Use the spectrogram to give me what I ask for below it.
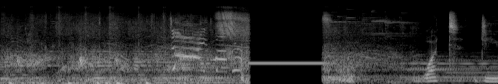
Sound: beep

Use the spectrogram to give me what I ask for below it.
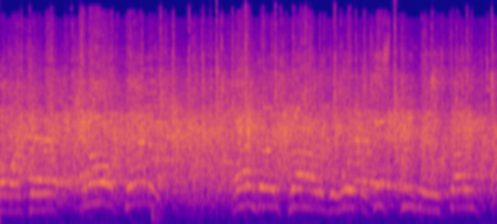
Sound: applause

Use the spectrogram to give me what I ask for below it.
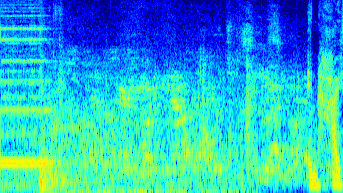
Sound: bell rings / school sound

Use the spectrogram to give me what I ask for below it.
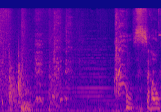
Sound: laughing

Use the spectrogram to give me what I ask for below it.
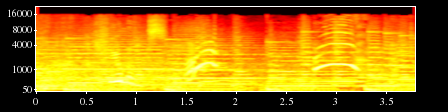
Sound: ladybugs scream

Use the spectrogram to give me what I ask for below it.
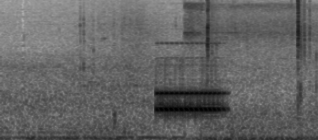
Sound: phone rings

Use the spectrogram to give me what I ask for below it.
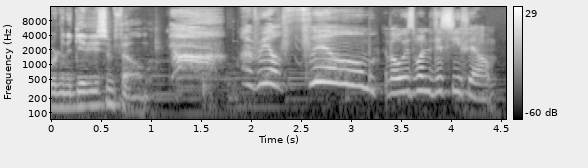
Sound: gasps

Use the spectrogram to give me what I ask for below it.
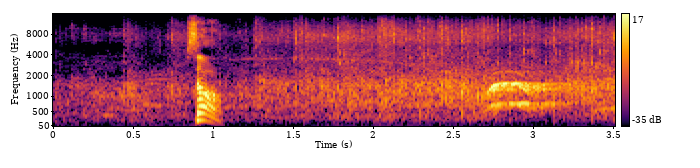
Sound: applause

